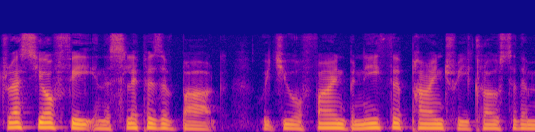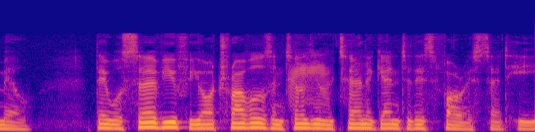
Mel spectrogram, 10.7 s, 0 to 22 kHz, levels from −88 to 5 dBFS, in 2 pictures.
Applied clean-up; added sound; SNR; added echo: neural mask model Resemble Enhance denoiser.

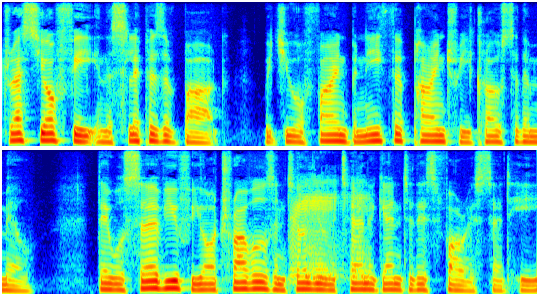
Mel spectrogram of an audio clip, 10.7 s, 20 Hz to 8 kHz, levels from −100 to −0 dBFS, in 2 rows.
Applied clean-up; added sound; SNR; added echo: neural mask model RNNoise.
